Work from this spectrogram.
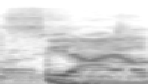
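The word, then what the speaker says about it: Szayel: Do you remember when Sea Isle comes Oh, back?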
